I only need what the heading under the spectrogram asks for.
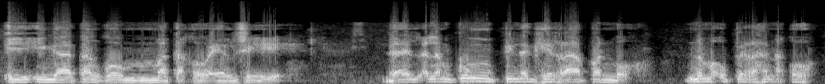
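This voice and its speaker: A man playing an ailing, gentle elderly father in a Filipino radio drama, speaking haltingly and tenderly. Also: on the low side, vocal fry, husky, exaggerated voice. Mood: tender, weary.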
